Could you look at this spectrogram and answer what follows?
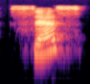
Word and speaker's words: says: says say says say you have the phonogram a why but it's not going to be pronounced okay the phonogram a a why it's not going to be pronounced because it is silent in this word and it only has one sound you're gonna say says says okay you're barely even hearing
